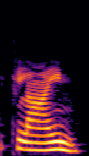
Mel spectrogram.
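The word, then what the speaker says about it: climb: फिर यहां पर देखिए क्लाइम। एम और बी लास्ट में आ रहा है।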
